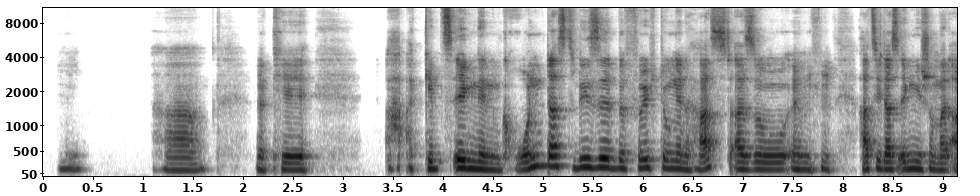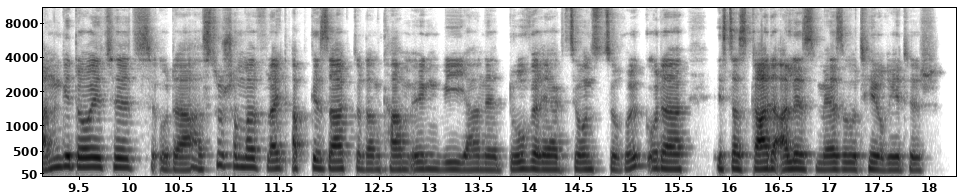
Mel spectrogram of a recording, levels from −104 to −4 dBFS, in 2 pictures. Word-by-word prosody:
Mhm, 145 -1 -12 0.7
ah, 125 0 -8 0.5
okay. 130 0 -1 0.7
A - - -9
gibt's 150 0 0
irgend 165 -2 +7
'nen 135 -3 +2
Grund, 190 - 0
dass 200 0 +4
du 165 -5 -7
diese 180 0 +6
Befürchtungen 160 -3 -2
hast? 135 - +1
Also, 140 -1 +1
ähm, 135 -2 -2
hm, 140 -3 -8 0.3
hat 140 - 0
sich 160 - -1
das 140 -1 +3
irgendwie 145 +1 +1
schon 140 -1 -3
mal 130 0 -2
angedeutet? 185 -1 +2
Oder 135 -2 -1
hast 135 0 -4
du 220 - -2
schon 205 -2 -3
mal 180 -1 +2
vielleicht 155 -3 -2
abgesagt 150 -2 -1
und 140 - -6
dann 135 0 -4
kam 135 0 -3
irgendwie, 140 -1 -3
ja, 135 0 -3
'ne 130 -1 -4
doofe 140 +2 -1
Reaktion 135 +1 -1
s 140 0 -7
zurück? 145 +10 -3
Oder 145 -2 +1 0.2
ist 140 +2 -3
das 145 -1 +1
grade 145 +1 +5
alles 145 +1 +2
mehr 135 0 0
so 140 0 -1
theoretisch? 130 -2 -3
140 Hz, 160 wpm, -20 LUFS, 135-155 Hz, 0.7 s, irgend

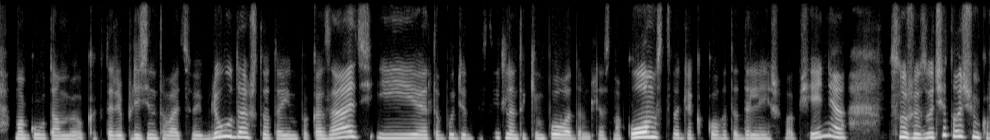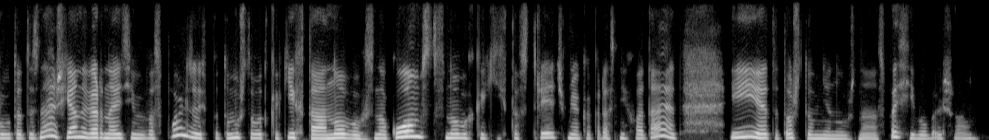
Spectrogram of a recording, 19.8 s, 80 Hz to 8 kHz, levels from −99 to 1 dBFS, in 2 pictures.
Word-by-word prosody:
могу 200 0 -1
там, 185 0 -2
э, - - -6
как-то 185 +1 -8
репрезентовать 190 0 -3
свои 185 0 -4
блюда, 270 - +3
что-то 205 -4 -5
им 190 0 -1
показать, 230 +10 0
и 215 -2 -1
это 200 -1 0
будет 205 0 -4
действительно 220 +2 -2
таким 200 0 -6
поводом 200 -2 +2
для 185 -1 -10
знакомства, 235 +6 +6
для 205 0 -8
какого-то 200 0 -6
дальнейшего 195 -1 -5
общения. 255 - -1 0.4
Слушай, 245 -5 +2
звучит 255 - -1
очень 285 -4 +2
круто. 215 -1 -3
Ты 215 +2 -5
знаешь, 285 +7 0
я, 270 +1 +4
наверное, 240 -4 +4
этим 215 -1 -3
и - - -5
воспользуюсь, 245 - -1
потому 225 +2 -1
что 230 -1 -6
вот 215 0 -3
каких-то 210 -2 0
новых 205 -4 +3
знакомств, 270 - +4
новых 225 -2 +1
каких-то 205 +1 -11
встреч 245 +4 -4
мне 215 -1 -1
как 205 0 -15
раз 205 - -7
не 215 - -3
хватает. 220 - -3 0.5
И 265 +3 +3
это 225 -3 +2
то, 230 +4 -2
что 210 -2 -6
мне 195 -1 -1
нужно. 165 - -6
Спасибо 210 -8 -4
большое. 205 0 -10
215 Hz, 165 wpm, -23 LUFS, 195-240 Hz, 0.5 s, знакомства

